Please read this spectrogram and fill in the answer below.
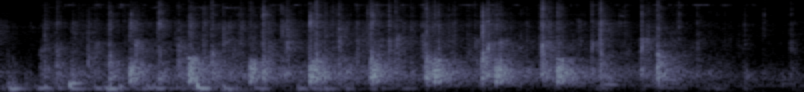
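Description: A small audience applauding, a quick irregular patter of separate hand claps that thins out and fades away near the end.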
